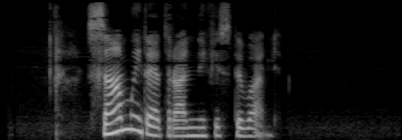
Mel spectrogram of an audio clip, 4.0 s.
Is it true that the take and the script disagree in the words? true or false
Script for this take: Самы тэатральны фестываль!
false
